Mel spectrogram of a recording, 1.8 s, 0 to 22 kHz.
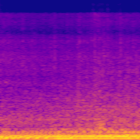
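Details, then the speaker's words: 1973 VW Beetle air-cooled four, in neutral, after plug wires were reset to the 1-4-3-2 firing order and the distributor was roughly refitted with timing not yet set: deep, steady, even chugging with no misses. Normal smooth idle. "Oh, it sounds way better. Listen to how smooth that is. Holy smokes."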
